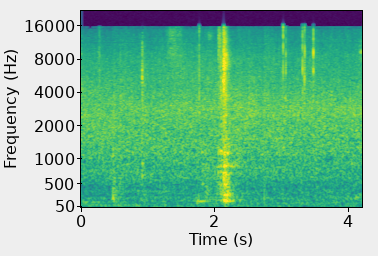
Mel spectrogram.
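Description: A push-bar door thuds shut once, about halfway through, over a steady background hiss.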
